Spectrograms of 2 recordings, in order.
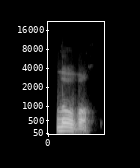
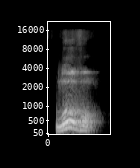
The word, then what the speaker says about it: Louisville: in kentucky we say louisville louisville louisville l-u-l-v-u-l and you got to put some marbles in your mouth yeah you can't get the tongue the tongue's got to be in there louisville you got i i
